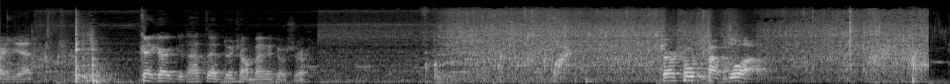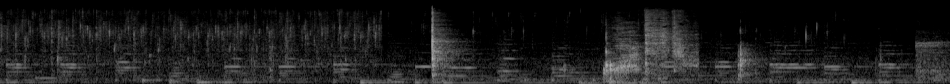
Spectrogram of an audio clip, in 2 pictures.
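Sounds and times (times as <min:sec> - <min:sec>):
pork sizzling in a wok: 0:00.0 - 0:01.5, 0:03.2 - 0:18.5
spatula scraping wok: 0:15.0 - 0:17.1.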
